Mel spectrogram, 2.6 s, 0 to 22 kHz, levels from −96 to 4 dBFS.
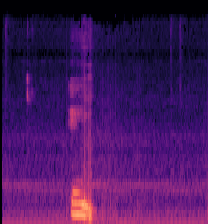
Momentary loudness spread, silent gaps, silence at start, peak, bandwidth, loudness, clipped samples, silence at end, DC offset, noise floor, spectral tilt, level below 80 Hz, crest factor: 26 LU; none; 0.9 s; -8 dBFS; 14.5 kHz; -22 LUFS; under 0.1%; 1.45 s; under 0.1%; -49 dBFS; -8.5 dB/octave; -52 dBFS; 20 dB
